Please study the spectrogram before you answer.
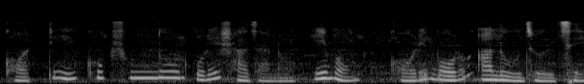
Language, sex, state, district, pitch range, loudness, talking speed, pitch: Bengali, female, West Bengal, Jalpaiguri, 175-270 Hz, -32 LUFS, 105 wpm, 210 Hz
